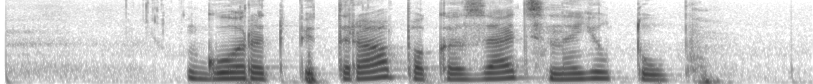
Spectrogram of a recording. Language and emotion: Russian, neutral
